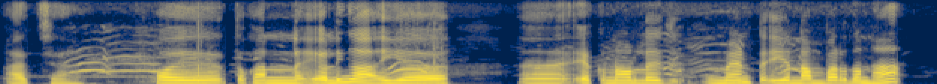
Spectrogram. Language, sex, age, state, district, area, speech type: Santali, female, 45-60, Jharkhand, Bokaro, rural, spontaneous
